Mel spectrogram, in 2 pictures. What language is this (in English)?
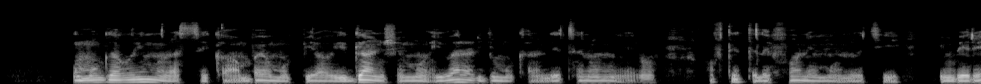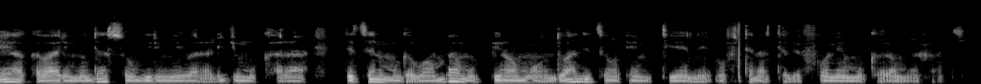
Kinyarwanda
